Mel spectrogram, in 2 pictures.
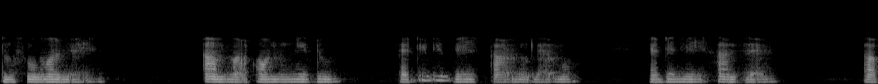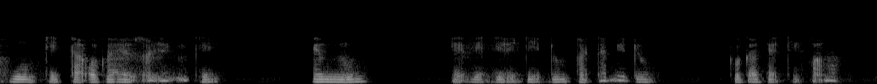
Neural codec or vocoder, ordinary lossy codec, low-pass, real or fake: autoencoder, 22.05 kHz, a latent of 192 numbers a frame, VITS, trained on one speaker; AAC, 16 kbps; 3.6 kHz; fake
